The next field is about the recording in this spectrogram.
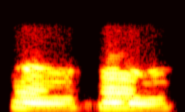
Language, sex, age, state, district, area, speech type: Odia, male, 30-45, Odisha, Kalahandi, rural, conversation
